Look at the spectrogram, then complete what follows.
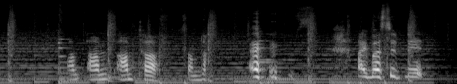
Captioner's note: laughs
